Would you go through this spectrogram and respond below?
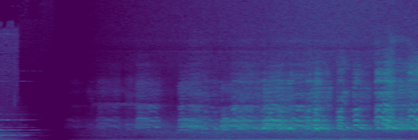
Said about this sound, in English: Chances are good that is a familiar sound. Those would be Corvus brachyrhynchus, a.k.a. crows, are often unwanted urban neighbors. Crows are thought to be loud, pesky, aggressive, even sinister.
